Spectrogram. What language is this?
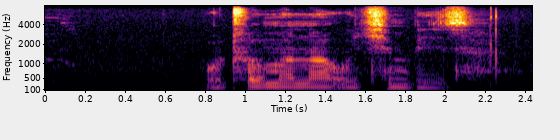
Venda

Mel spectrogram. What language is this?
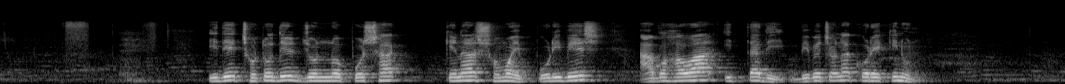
Bangla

